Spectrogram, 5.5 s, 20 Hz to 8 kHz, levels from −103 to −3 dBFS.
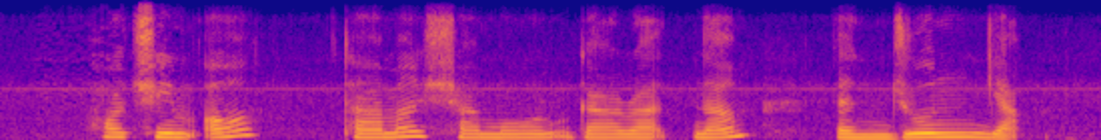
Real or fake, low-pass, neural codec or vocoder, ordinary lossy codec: real; 7.2 kHz; none; Opus, 24 kbps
